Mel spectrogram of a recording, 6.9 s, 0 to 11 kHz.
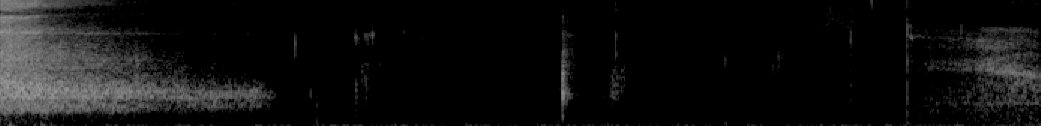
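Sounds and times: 
slow airy exhale of breath: 0.0 - 1.8, 6.1 - 6.9.

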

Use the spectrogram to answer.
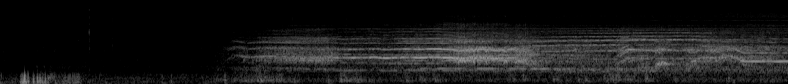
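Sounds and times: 
crowd of people screaming outdoors: 2.2 - 7.8.

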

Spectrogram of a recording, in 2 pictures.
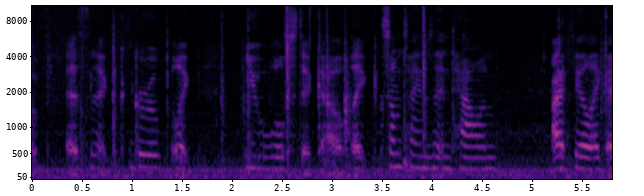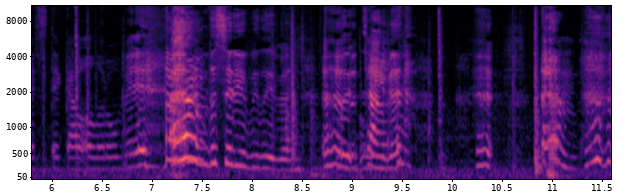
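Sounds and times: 
speech: 0.4 - 11.5
person clearing throat: 10.8 - 11.5.

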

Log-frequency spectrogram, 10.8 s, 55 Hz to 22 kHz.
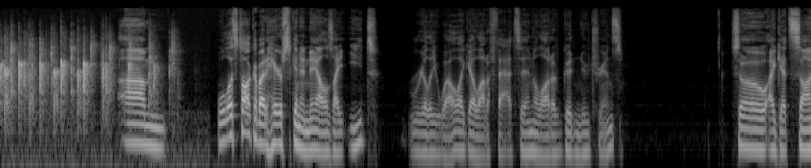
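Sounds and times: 
people clapping: 0.0 - 2.5
speech: 1.6 - 8.4, 9.8 - 10.8.

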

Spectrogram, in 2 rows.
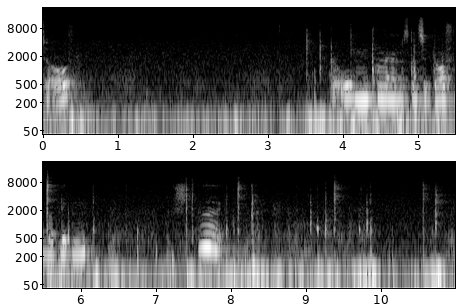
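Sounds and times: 
speech: 0.0 - 0.6, 3.8 - 6.3, 7.3 - 8.3
low hum: 0.0 - 10.9
Xbox game controller buttons clicking: 3.5 - 6.3, 7.3 - 8.4, 9.0 - 10.9.

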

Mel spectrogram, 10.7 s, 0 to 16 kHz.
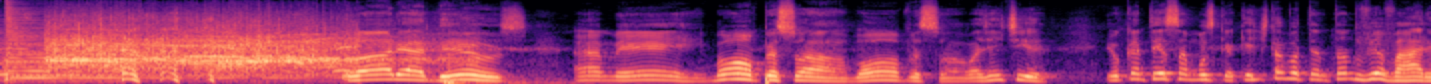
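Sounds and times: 
audience applauding: 0.0 - 3.7
laughter: 0.7 - 2.0
speech: 1.0 - 1.6, 2.6 - 10.7.

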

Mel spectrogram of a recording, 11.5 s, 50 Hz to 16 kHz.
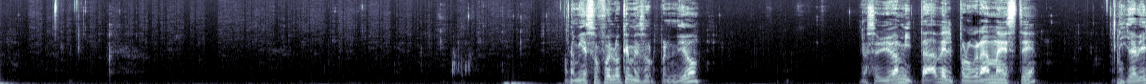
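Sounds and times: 
dull low thud of a cup set down: 0.0 - 0.5, 5.0 - 5.7
sipping coffee: 4.3 - 5.0
speech: 5.7 - 7.2, 8.7 - 10.4, 11.1 - 11.4.

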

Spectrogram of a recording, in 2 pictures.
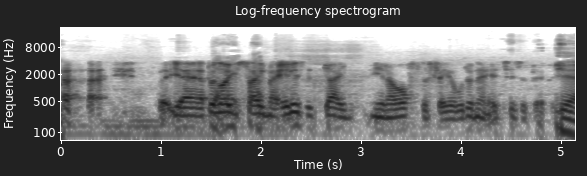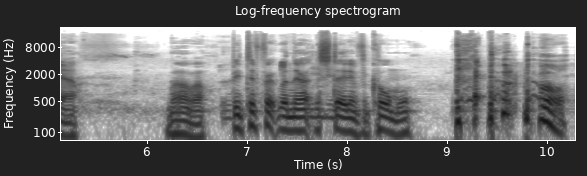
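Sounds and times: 
speech: 1.2 - 5.5, 6.2 - 10.2
harsh coughs ending in a rasping throaty hack: 9.1 - 10.2.

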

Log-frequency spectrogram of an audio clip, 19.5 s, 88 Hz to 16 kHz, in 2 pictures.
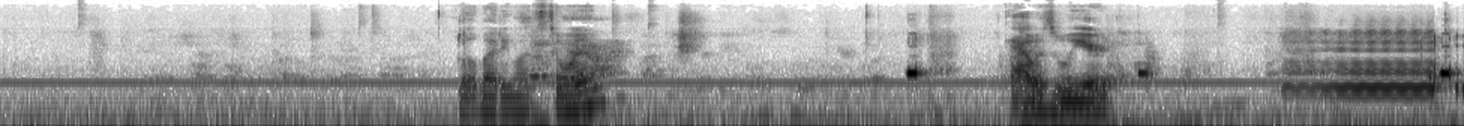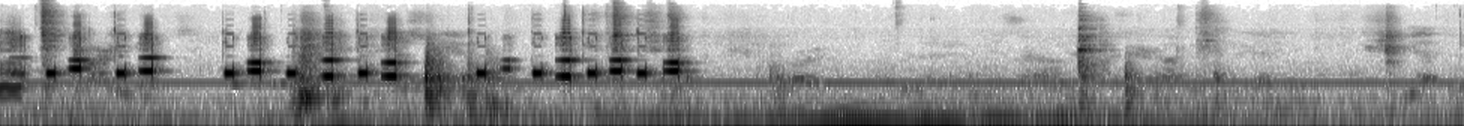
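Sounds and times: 
speech: 3.1 - 4.2, 6.8 - 7.5
quick touch-tone phone-call dialing beeps: 8.6 - 14.4.

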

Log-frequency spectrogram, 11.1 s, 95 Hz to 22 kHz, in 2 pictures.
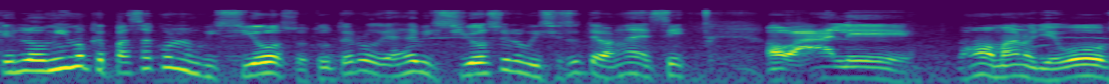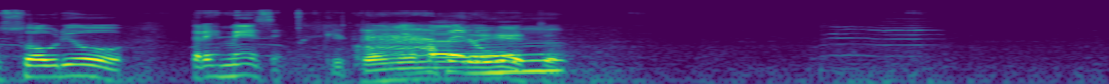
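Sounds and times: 
speech: 0.0 - 8.5
steady hiss: 0.0 - 11.0
cat meowing: 9.6 - 10.4.

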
